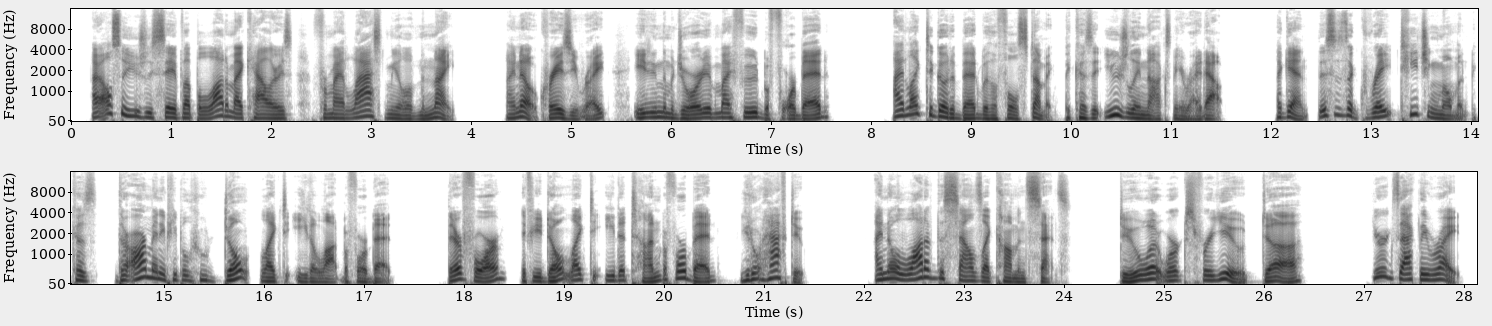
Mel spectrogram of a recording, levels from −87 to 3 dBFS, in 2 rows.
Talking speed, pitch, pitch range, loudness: 215 wpm, 140 Hz, 115-175 Hz, -19 LUFS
